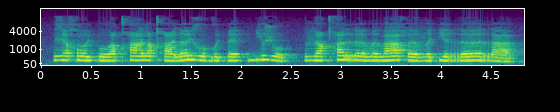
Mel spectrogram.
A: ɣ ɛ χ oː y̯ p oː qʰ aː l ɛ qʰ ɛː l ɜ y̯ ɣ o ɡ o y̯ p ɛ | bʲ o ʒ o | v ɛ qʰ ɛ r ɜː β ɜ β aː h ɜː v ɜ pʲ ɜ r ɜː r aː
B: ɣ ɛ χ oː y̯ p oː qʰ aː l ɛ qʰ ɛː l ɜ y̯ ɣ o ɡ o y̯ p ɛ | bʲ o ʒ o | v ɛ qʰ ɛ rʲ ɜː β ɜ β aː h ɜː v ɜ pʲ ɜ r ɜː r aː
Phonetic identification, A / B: A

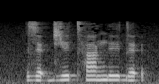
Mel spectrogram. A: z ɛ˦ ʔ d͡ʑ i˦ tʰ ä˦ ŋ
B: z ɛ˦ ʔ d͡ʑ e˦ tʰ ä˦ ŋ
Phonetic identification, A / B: B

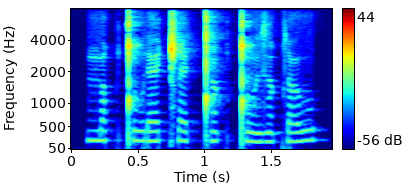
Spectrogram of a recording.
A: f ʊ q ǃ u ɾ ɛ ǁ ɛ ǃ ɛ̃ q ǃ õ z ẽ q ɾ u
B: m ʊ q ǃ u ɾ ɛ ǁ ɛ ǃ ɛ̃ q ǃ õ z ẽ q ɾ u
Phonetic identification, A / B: B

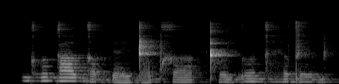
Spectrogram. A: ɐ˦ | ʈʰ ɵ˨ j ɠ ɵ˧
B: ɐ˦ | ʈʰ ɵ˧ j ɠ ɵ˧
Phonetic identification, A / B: A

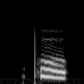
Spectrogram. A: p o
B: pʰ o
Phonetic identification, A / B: B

